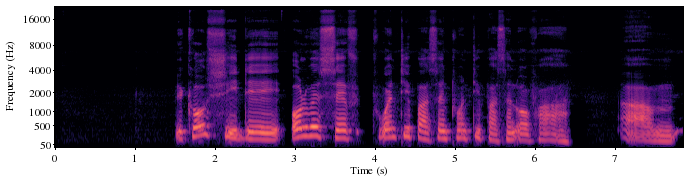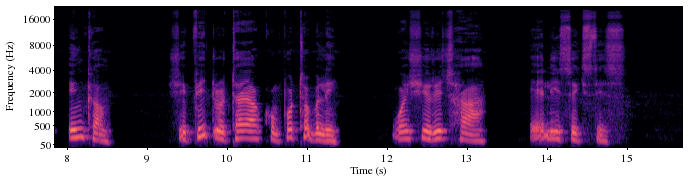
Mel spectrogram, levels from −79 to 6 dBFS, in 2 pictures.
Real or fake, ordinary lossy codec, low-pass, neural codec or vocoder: real; none; none; none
